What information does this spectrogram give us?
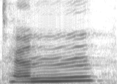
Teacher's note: Alveolar. So we're just touching the alveolar ridge for 10 because there's no th there to make us want to stick out our tongue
